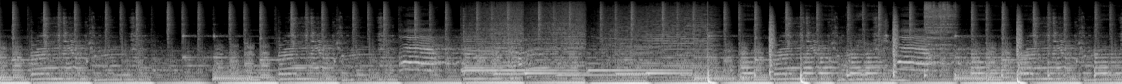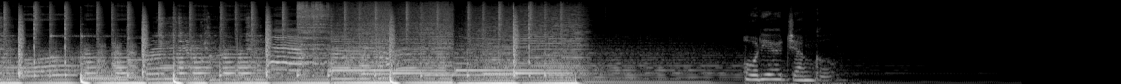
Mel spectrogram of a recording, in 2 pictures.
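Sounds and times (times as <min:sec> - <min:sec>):
modern hip hop trap beat for advertising: 0:00.0 - 0:17.2.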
